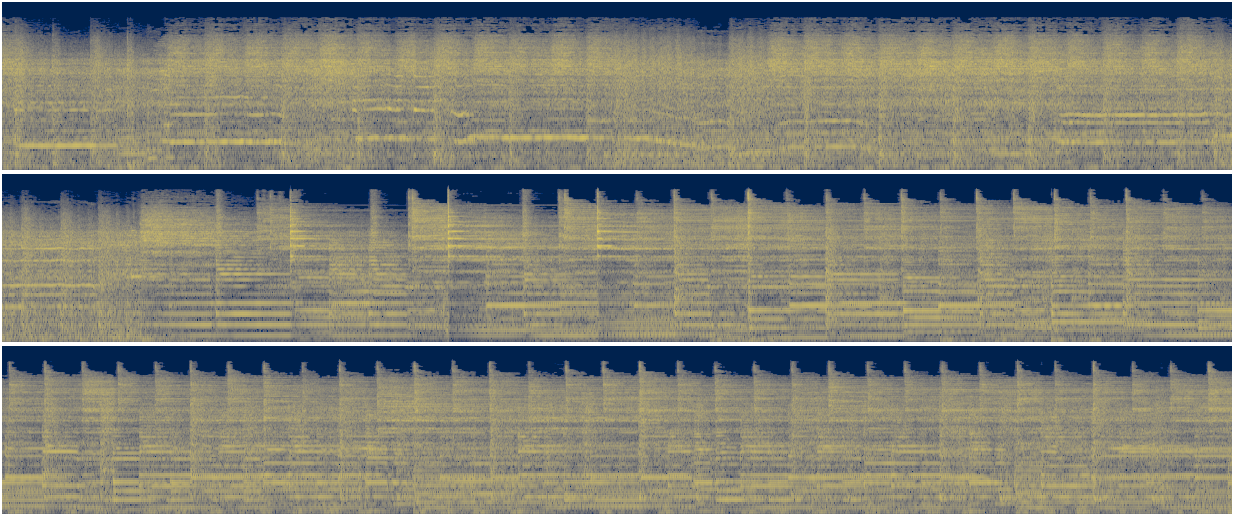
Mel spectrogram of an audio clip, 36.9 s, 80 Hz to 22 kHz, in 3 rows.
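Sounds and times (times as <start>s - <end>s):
gliding lead guitar line: 0.0s - 36.9s
live rock band playing: 0.0s - 36.9s.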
